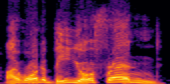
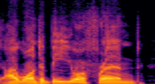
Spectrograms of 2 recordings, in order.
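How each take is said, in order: First: High, loud, slow plea; crying out. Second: Said in the usual way. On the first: Acted. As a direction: cry it out to the empty room. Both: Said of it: "he cried to the space at large".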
